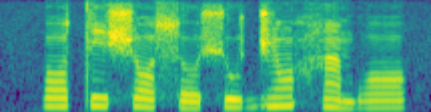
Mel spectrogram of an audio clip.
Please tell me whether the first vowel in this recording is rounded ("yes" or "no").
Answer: yes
